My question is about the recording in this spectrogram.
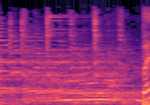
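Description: A cow mooing: one long low moo about halfway through, over the rhyme's instrumental backing music.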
